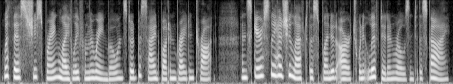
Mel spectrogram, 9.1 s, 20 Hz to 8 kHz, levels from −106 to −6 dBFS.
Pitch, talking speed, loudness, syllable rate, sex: 240 Hz, 205 wpm, -18 LUFS, 4.9 syllables/s, female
